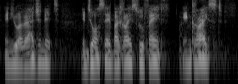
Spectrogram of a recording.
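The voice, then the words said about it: Deliberately bad French accent. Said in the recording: “That sounded like Pepe Le Pew ... a good, bad French accent ... say all of the words like you are a bad Frenchman”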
